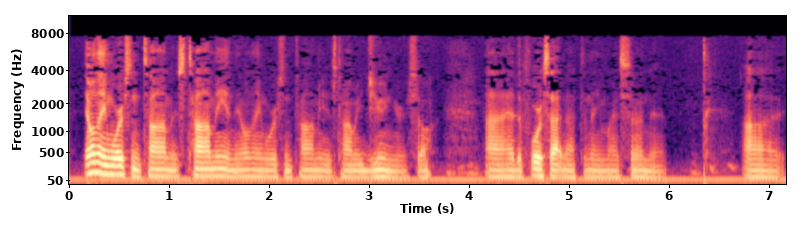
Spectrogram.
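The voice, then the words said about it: Slight Texas twang. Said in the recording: “I'm from Texas, so if you hear a bit of a twang now and then”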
